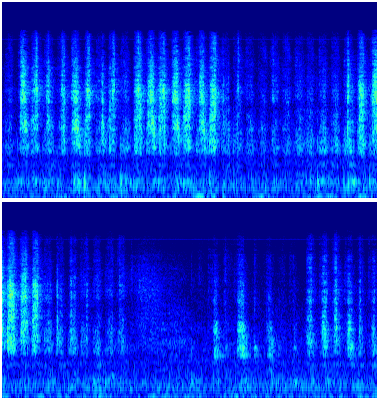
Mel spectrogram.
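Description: A pointed wooden stylus scratches a black wax-coated scratch-art sheet in a spiral-bound pad. Quick, rhythmic back-and-forth strokes come in bursts of bright, high, dry rasping with almost no low end. There is a softer, quieter stretch near the five-second mark before the strokes resume.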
